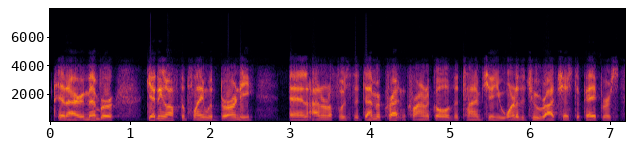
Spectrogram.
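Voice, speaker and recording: A man being interviewed as a guest, telling long rambling anecdotes with many pauses and ums. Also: medium pitch, dry recording. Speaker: guest, former soccer executive. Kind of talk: reminiscing interview storytelling. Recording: tinny phone line.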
